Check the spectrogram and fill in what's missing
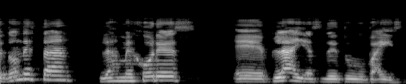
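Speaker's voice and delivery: slow, deliberate reading; teacher slowly translating for students; slow translation. Shown as a demonstration. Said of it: "teacher translates slowly".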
